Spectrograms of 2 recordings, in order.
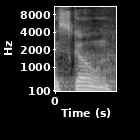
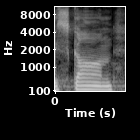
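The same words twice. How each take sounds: First: "scone" with a long O, rhyming with bone. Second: "scone" with a short open O, rhyming with gone. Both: Shown as a demonstration. Contrasts her children's two pronunciations.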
